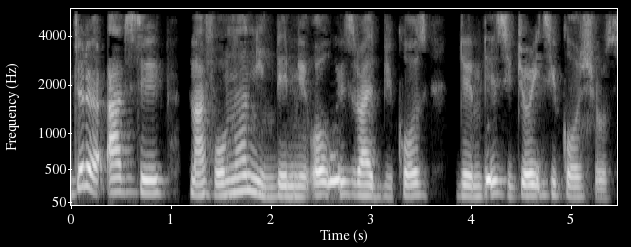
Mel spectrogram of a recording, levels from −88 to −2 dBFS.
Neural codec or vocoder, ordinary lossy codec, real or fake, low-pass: autoencoder, 22.05 kHz, a latent of 192 numbers a frame, VITS, trained on one speaker; MP3, 32 kbps; fake; 5.4 kHz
